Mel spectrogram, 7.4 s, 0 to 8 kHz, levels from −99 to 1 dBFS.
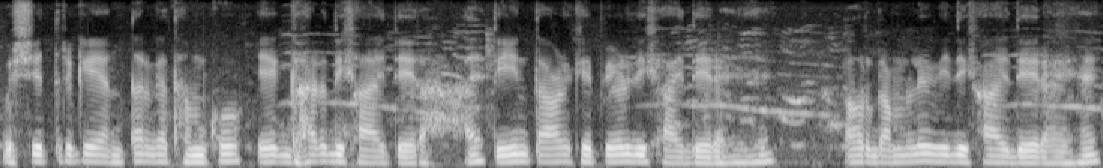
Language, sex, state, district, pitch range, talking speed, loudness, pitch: Hindi, male, Uttar Pradesh, Ghazipur, 115-125 Hz, 205 wpm, -15 LUFS, 120 Hz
